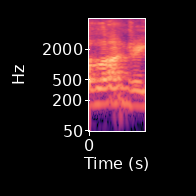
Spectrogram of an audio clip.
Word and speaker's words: laundry: And laundry is actually spelled like this. It doesn't need an A, but it sounds like it when we speak, right? Laundry. It sounds like we throw an A in there when we really don't.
